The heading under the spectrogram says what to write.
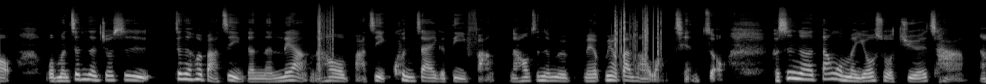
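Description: A speech recording with two bursts of cable scratch noise: a short one from 3.17 to 3.34 s and a longer one from 6.11 to 6.67 s. Each is a dense, irregular crackle sitting only a few decibels below the speech, so it rasps clearly over it. The likely cause is a worn cable, connector or control being moved, its contact resistance fluctuating rapidly and injecting uneven noise into the signal path.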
